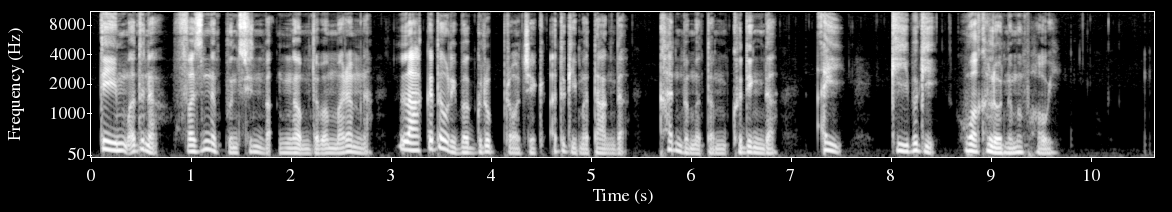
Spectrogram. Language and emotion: Manipuri, fearful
